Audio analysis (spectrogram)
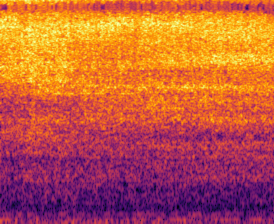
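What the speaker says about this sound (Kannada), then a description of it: "ಸ್ವಲ್ಪ ವಾಟರ್ ಆ್ಯಡ್ ಮಾಡ್ತಾಯಿದ್ದೀನಿ" Water poured into a pan of frying potatoes and tomato gives a loud, steady, close-up hiss of sizzling that holds evenly throughout with no voices.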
